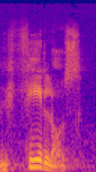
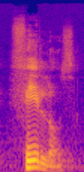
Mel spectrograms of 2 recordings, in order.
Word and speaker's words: filos: Pero en el Nuevo Testamento solo aparece la palabra ágape y filos, o pilos, como se escribe P-H-I-L-O-S, filos.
